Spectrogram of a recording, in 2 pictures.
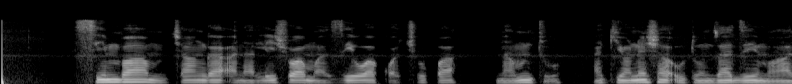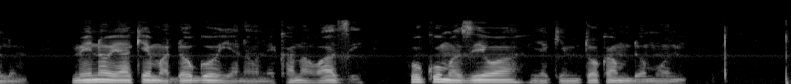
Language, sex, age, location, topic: Swahili, male, 25-35, Nairobi, government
